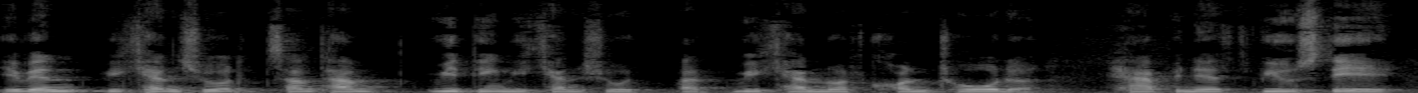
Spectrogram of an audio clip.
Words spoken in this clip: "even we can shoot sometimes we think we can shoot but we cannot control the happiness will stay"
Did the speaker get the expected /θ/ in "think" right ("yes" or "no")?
no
